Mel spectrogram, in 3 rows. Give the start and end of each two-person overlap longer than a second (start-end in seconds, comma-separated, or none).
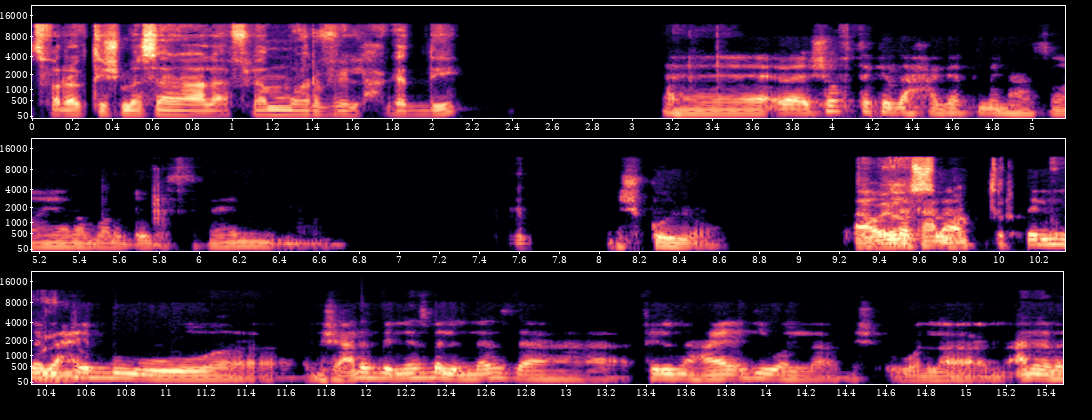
9.3-10.6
